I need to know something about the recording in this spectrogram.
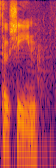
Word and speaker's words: Tosheen: I've been saying it wrong. It's Tosheen. Okay.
